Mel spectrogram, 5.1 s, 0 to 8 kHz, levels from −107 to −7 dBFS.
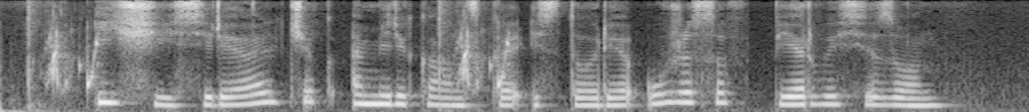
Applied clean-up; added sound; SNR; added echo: none; Splash, splatter; 12 dB; none.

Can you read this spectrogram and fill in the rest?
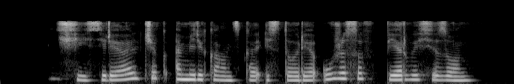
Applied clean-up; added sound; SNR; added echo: neural mask model DeepFilterNet 3.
